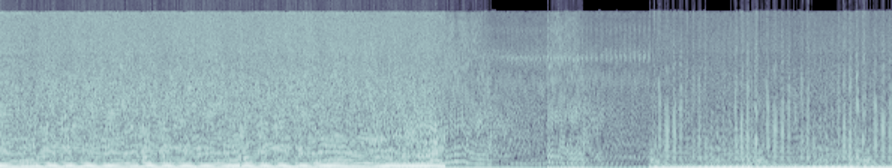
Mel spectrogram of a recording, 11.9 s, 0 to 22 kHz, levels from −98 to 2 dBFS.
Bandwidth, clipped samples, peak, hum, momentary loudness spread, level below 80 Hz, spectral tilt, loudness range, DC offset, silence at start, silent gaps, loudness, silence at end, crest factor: over 20 kHz; 2%; 0 dBFS; none; 9 LU; -14 dBFS; -2 dB/octave; 8 LU; under 0.1%; 0 s; none; -7 LUFS; 0 s; 10 dB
